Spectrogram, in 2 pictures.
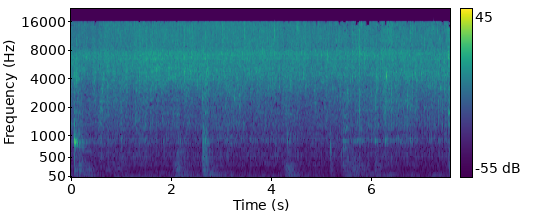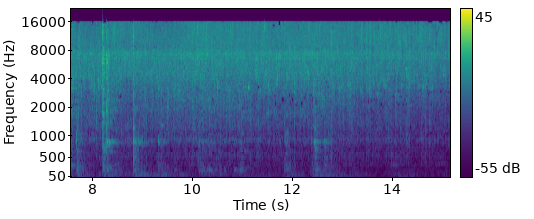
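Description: Marinated chicken pieces sizzling as they shallow-fry in hot oil in a pan, with a steady frying hiss. A metal spoon knocks a few times as pieces are lifted out.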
